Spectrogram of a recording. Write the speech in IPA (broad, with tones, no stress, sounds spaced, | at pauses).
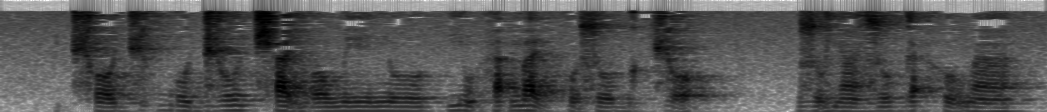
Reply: t͡ɕʰ ɔ˨ t͡ɕ ʊ˦ ʔ b o˨ d͡ʑ o˦ ʊ̯ t͡ɕʰ a̰˦˨ ɪ̯ w ɔ˦ w e˦ ɪ̯ n o˦ | j ũ˦˨ h ä˦ ʔ m a̰˦˨ ɪ̯ pʰ o̰˦˨ s o˨ ʊ̯ ɡ ʊ˦ ʔ t͡ɕ ɔ̰˦˨ | z o̰˦˨ j ã˨ z o˦ ɡ ä˦ ʔ h o̰˦˨ w ã˨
